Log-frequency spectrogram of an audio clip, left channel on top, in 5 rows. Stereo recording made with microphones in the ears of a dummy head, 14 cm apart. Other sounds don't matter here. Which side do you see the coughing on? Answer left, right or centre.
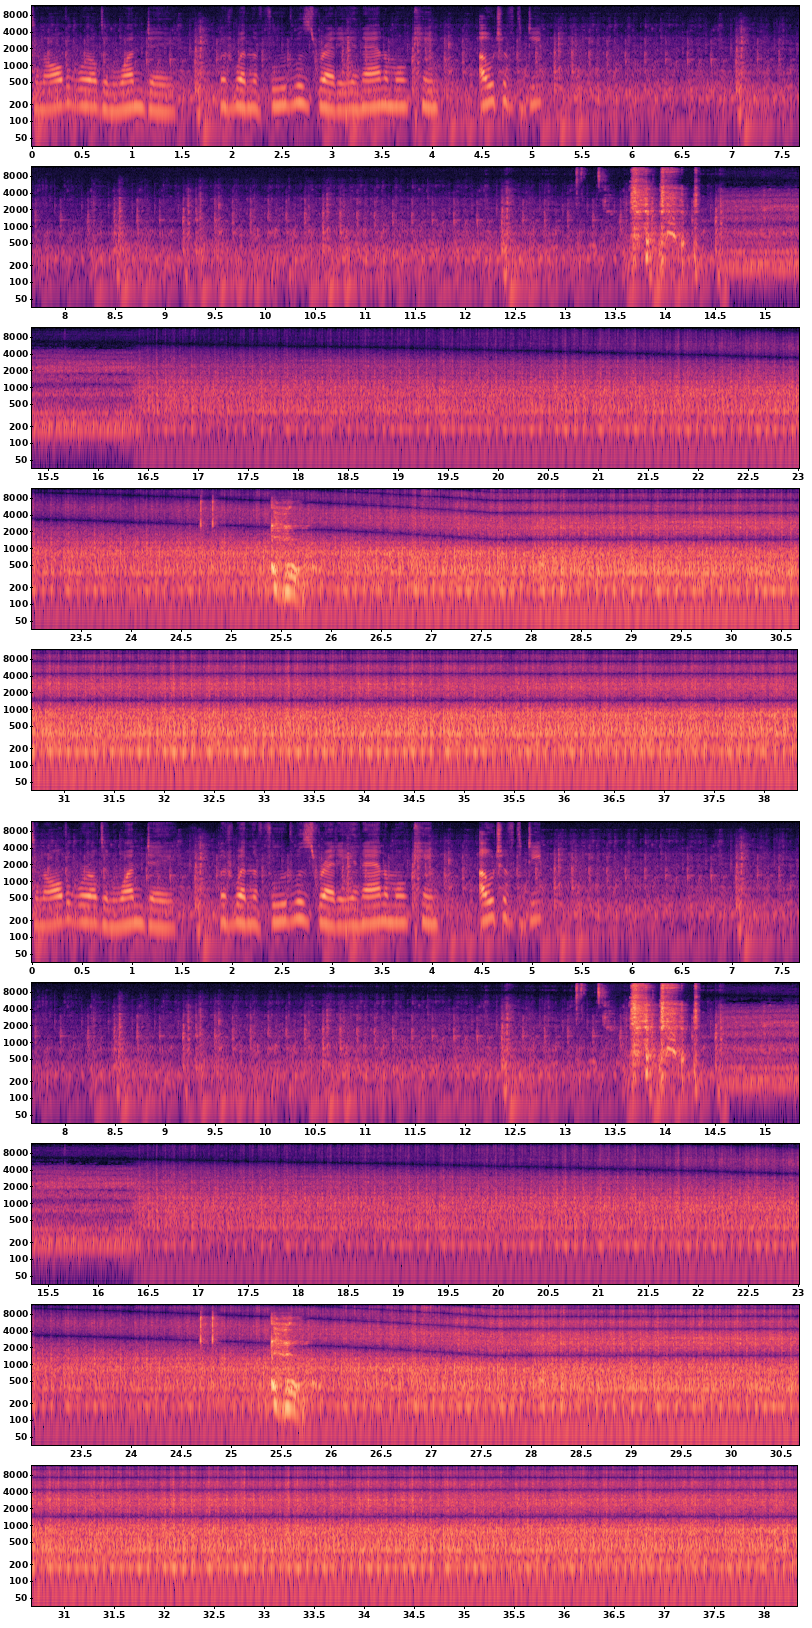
right.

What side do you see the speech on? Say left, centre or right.
right.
